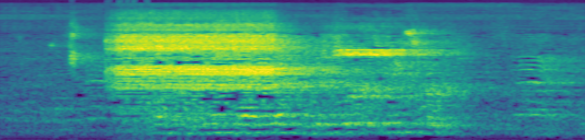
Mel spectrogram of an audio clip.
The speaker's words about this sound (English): Now both teams will go to their bench here at the buzzer.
